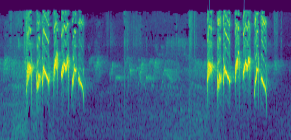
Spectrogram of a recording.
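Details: Two clear bursts of lively whistled song from a red-whiskered bulbul, a wild-caught bird under training, each a fast string of about seven bright, slurred notes, separated by a soft pause.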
